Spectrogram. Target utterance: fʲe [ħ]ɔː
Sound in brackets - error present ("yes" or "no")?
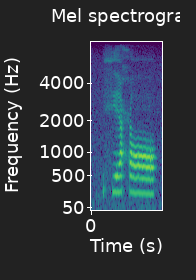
no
